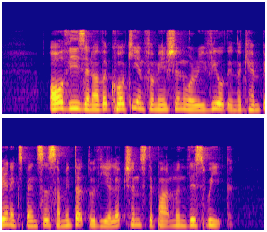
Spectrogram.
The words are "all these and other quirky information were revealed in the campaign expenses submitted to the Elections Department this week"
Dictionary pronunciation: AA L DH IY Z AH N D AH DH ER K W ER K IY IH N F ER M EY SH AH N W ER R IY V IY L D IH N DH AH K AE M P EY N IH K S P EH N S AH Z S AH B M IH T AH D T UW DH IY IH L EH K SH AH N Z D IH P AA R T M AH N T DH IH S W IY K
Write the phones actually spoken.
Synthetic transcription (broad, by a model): AA L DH IY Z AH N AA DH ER K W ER K IY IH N F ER M EY SH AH N W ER R IY V IY L D IH N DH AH K AE M P EY N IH K S P EH N S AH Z S AH B M IH T AH D T UW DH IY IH L EH K SH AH N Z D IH P AA T M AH N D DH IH S W IY K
